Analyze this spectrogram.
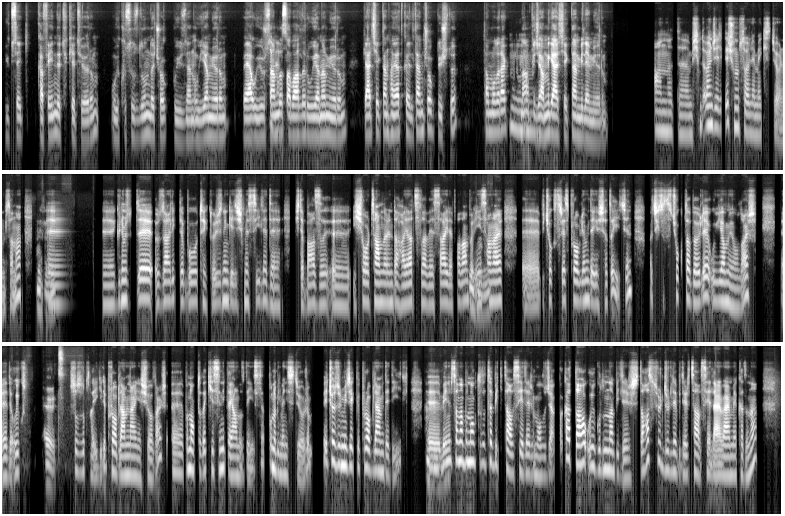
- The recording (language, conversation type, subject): Turkish, advice, Uykusuzluk ve endişe döngüsünü nasıl kırabilirim?
- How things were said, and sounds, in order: static; other background noise; distorted speech; unintelligible speech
